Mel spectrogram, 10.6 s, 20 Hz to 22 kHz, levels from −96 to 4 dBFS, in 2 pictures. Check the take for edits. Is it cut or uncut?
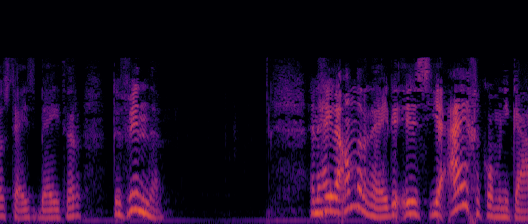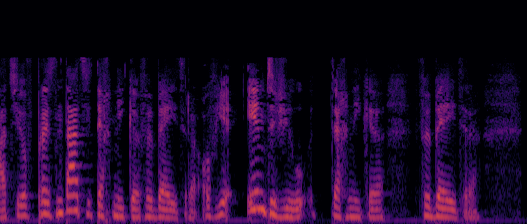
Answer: uncut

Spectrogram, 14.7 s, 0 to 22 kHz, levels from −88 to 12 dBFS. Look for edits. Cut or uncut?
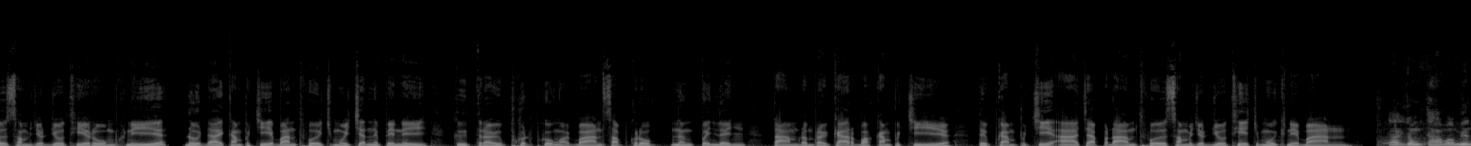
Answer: cut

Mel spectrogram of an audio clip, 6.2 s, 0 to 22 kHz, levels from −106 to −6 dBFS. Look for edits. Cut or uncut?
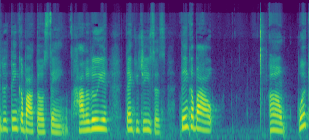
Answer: uncut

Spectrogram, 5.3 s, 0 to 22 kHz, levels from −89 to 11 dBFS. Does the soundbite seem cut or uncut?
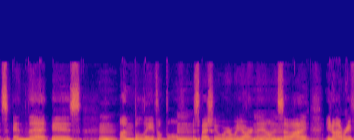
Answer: uncut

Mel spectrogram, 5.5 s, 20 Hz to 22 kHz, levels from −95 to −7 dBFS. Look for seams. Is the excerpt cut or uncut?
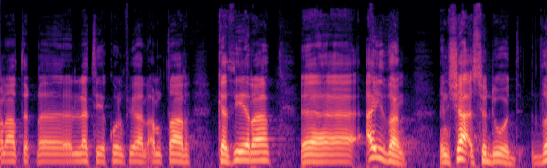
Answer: uncut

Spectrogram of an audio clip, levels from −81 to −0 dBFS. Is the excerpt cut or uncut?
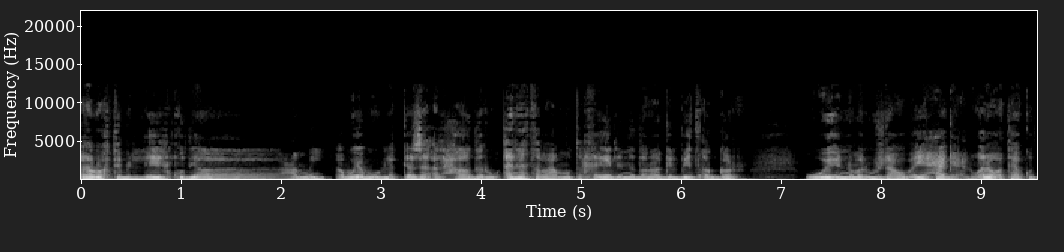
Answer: cut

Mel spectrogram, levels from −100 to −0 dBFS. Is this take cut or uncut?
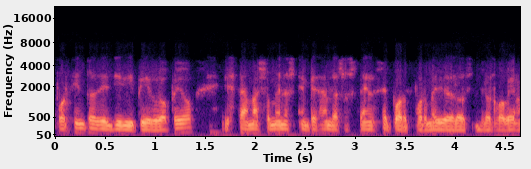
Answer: uncut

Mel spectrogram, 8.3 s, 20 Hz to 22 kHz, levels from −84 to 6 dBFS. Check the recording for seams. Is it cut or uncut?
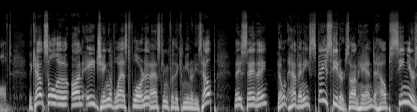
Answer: cut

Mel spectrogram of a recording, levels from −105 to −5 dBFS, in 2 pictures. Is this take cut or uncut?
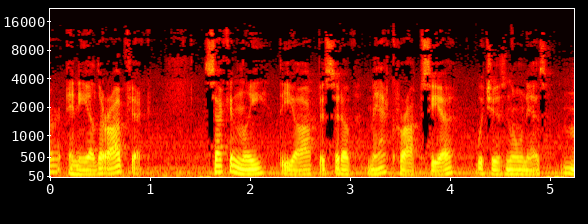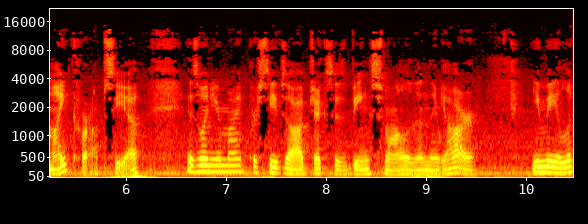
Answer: cut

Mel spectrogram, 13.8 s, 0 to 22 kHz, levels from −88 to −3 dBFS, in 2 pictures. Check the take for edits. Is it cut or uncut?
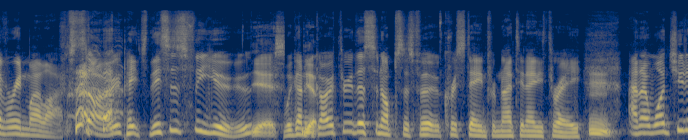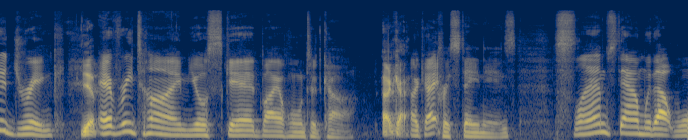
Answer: cut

